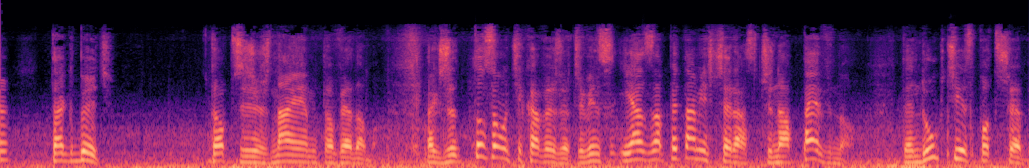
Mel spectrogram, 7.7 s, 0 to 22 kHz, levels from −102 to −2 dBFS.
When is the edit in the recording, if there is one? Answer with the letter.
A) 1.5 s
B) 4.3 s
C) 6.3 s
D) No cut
A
